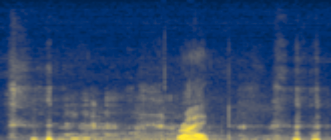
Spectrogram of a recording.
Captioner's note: laughter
